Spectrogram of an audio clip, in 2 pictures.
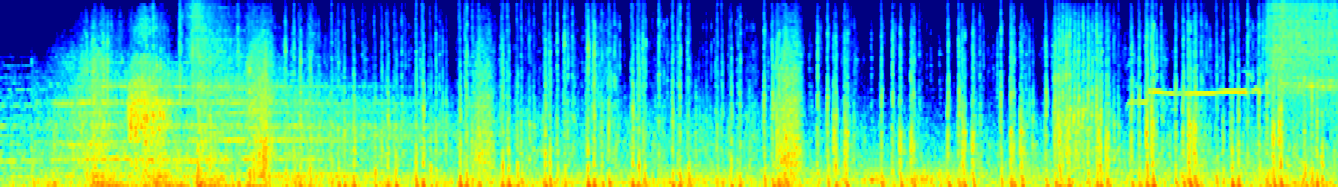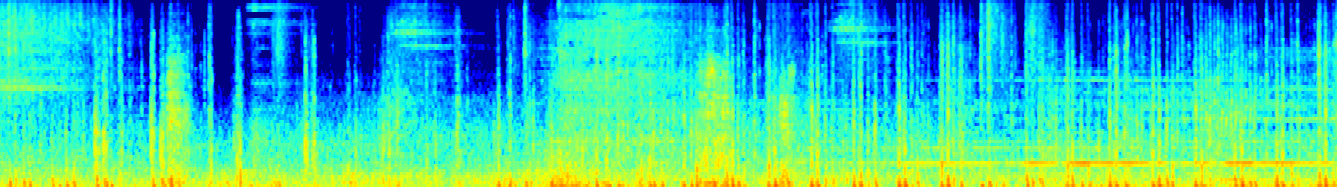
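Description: Horse hooves pound steadily on dirt at a gallop.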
